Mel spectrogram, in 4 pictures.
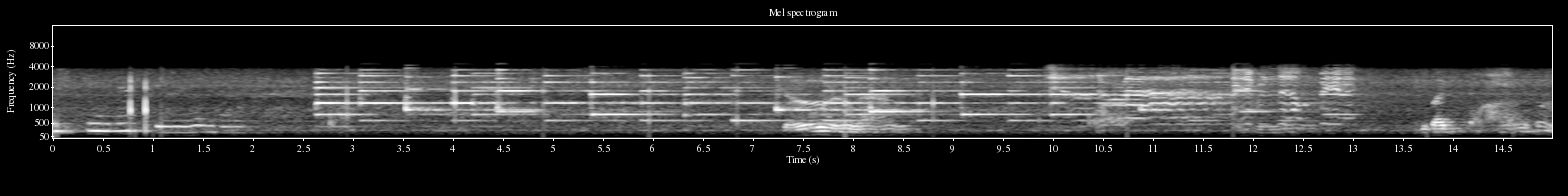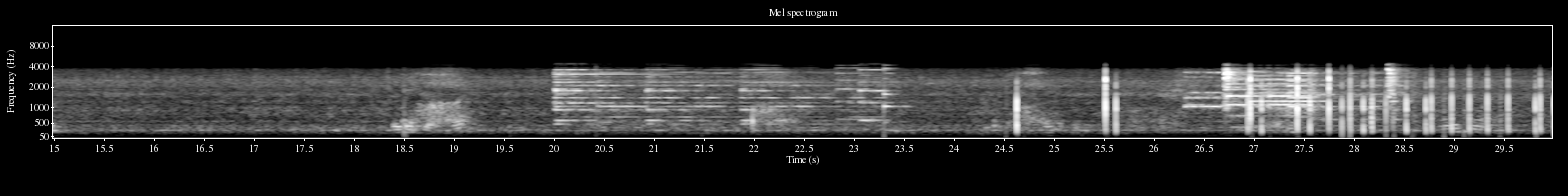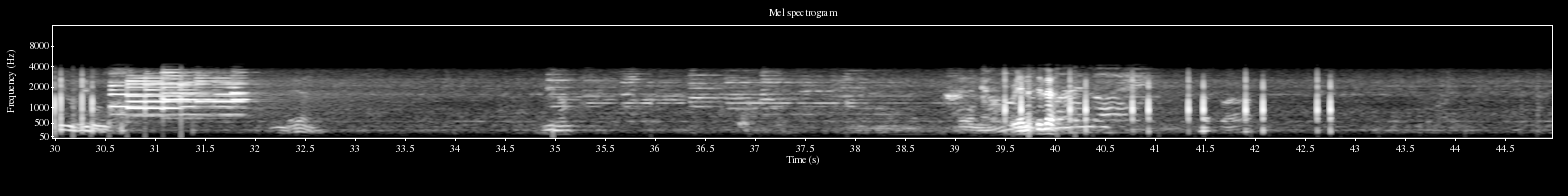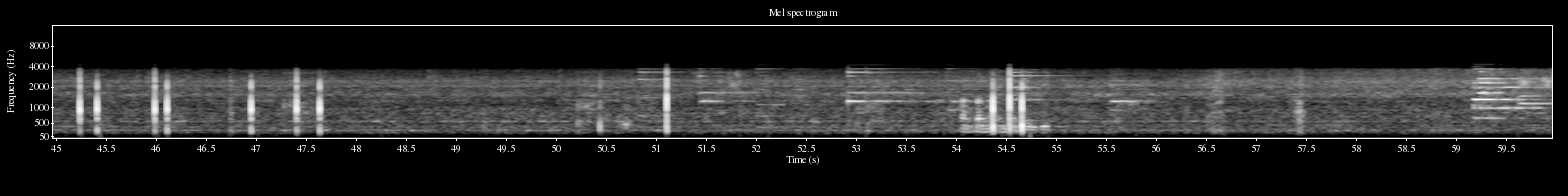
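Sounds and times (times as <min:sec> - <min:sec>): chime-like ringing tones: 0:02.6 - 0:12.2, 0:50.8 - 0:54.2
sharp clicks and knocks: 0:26.9 - 0:30.5.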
